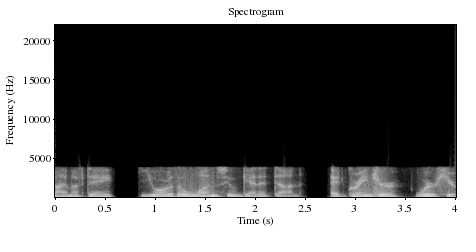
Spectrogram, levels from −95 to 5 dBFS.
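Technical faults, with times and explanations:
Throughout: Bluetooth CVSD headset codec. The speech is carried as a single bit per sample at 64 kHz, each bit saying only whether the waveform steps up or down, and the step size adapts to keep up. That matches the 64 kbps link. Nothing above 4 kHz survives, so the sound is narrow and boxy. Loud high-frequency energy outruns the step and distorts. S sounds turn scratchy. A granular hiss sits beneath the speech, and the codec damage is plainly audible.
1.23 to 1.61 s and 3.09 to 3.32 s: bit errors on a Bluetooth voice link. In both stretches, bits on the headset link were flipped, at roughly 2 percent in the first and roughly 3 percent in the second. Each bit carries only a small step, and the decoder soon recovers, so no loud clicks appear. Instead a rushing, crackly noise rides over the speech. It is rougher in the second burst, where the error rate is higher.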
